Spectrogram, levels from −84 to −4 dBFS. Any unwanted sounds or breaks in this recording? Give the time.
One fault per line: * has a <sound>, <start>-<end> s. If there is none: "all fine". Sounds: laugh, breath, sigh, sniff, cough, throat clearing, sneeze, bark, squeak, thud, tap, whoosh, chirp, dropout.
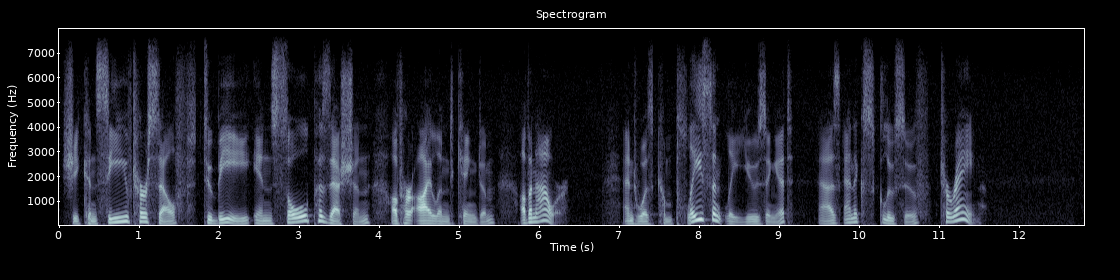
all fine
